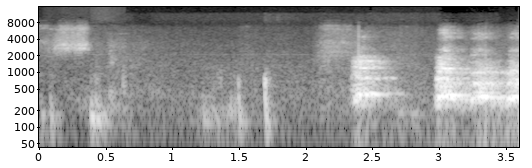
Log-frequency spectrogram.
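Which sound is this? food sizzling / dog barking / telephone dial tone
dog barking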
